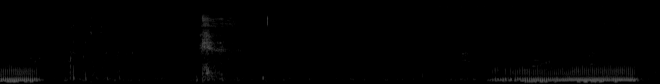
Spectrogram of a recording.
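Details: Sleeping bulldog on a couch giving comical snores: a short rasping snore at the start and a longer, buzzing one near the end, separated by a quiet stretch with small rustles and a brief sharp noise.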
